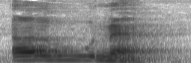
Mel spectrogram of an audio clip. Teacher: Huruf ghain mati, sukun. Dia ini tafkhim, tebal.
